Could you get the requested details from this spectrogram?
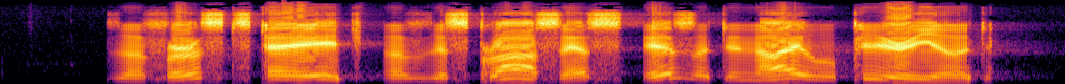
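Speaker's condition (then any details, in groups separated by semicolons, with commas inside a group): Cerebral palsy, speech-generating device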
